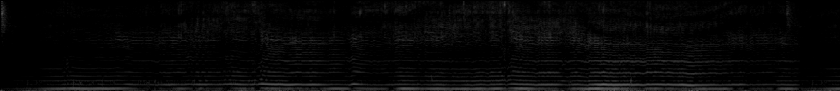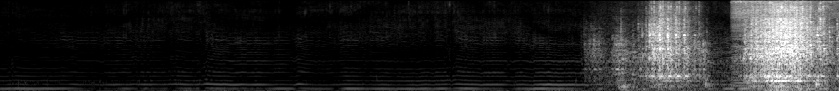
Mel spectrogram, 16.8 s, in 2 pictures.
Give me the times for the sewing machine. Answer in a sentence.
You can hear the sewing machine from 14.3 to 16.7 s.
